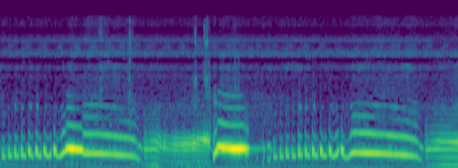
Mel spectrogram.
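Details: Energetic local puter dove recorded as a prompt for mute doves. Quavering pulsed coos, a loud short burst, another rattling coo and a long smooth note easing downward.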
